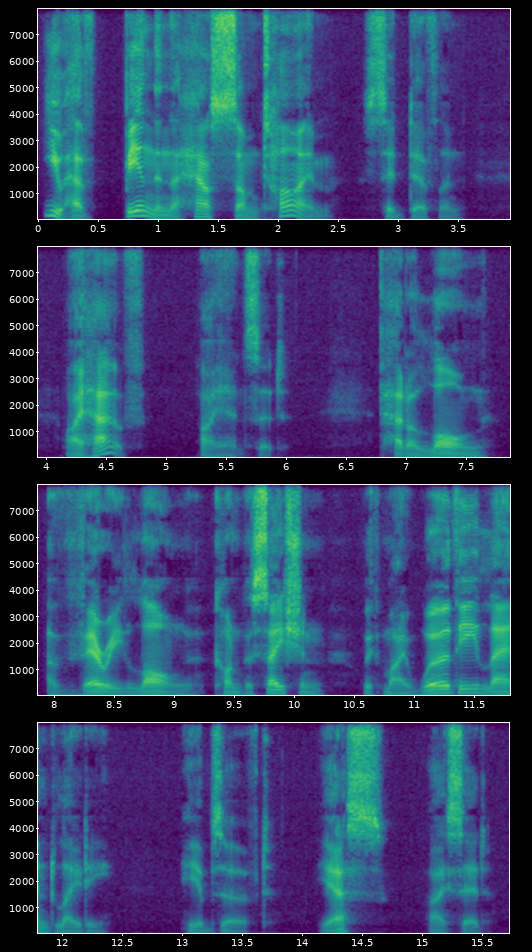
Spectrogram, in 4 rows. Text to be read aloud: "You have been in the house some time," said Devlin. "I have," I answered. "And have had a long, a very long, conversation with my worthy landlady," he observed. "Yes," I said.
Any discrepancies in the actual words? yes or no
yes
